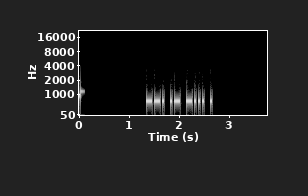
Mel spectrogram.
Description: Morse code, heard as a keyed tone, about 30 wpm, 700 Hz. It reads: GABE
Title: USA Common Names - Max 5 Letters - 30wpm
